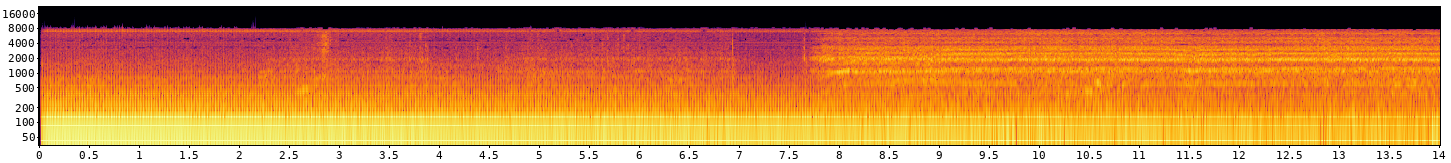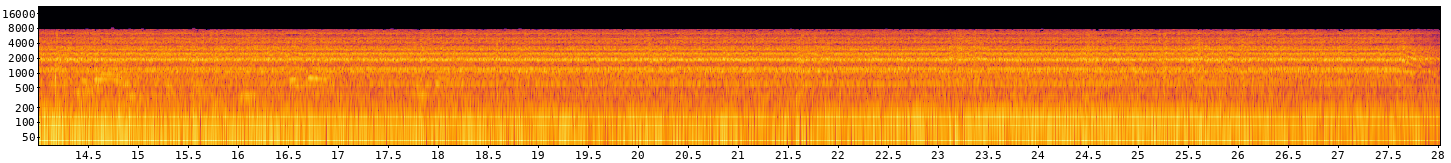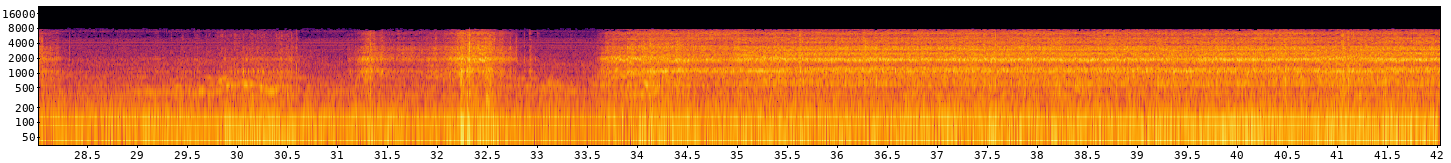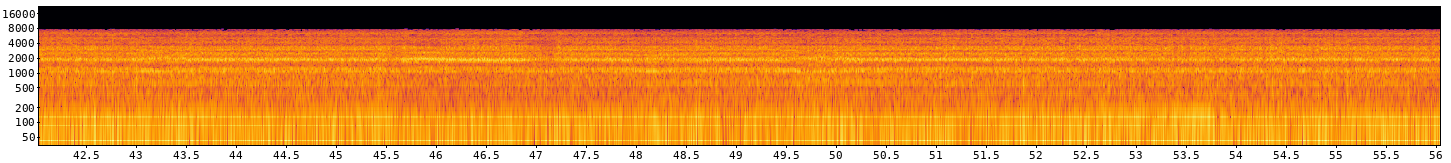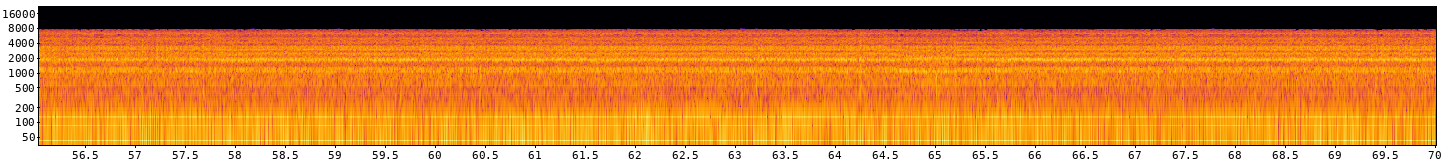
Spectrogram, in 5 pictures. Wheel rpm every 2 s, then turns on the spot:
0, 20, 20, 20, 150, 160, 160, 160, 160, 160, 160, 160, 160, 140, 10, 10, 20, 150, 160, 160, 160, 160, 160, 160, 160, 160, 160, 160, 160, 160, 160, 160, 160, 160, 160.
2-6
